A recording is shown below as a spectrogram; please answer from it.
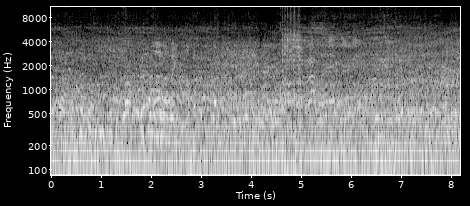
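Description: John Deere tractor's diesel engine running steadily at low speed under loud crowd chatter, with a brief hiss about halfway through.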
